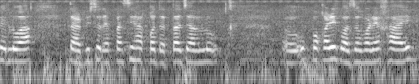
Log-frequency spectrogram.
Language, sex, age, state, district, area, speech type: Assamese, female, 30-45, Assam, Nalbari, rural, spontaneous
